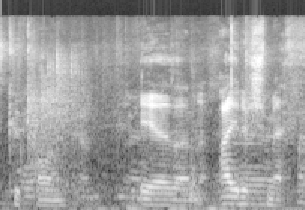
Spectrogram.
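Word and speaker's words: Cú Chulainn: Yes, for anyone who is wondering, yes, the pronunciation is Coupon.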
